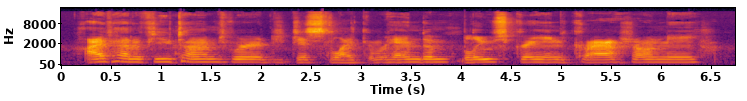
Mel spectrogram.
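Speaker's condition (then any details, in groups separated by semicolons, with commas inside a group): Cerebral palsy, mild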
